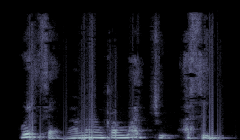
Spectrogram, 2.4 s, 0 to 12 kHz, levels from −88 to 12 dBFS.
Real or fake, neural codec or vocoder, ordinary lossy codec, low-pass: fake; vocoder, 24 kHz, 100 mel bands, Vocos; AAC, 48 kbps; 10.8 kHz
